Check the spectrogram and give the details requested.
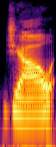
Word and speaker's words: Djo: It's pronounced Joe and I have it on my car.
